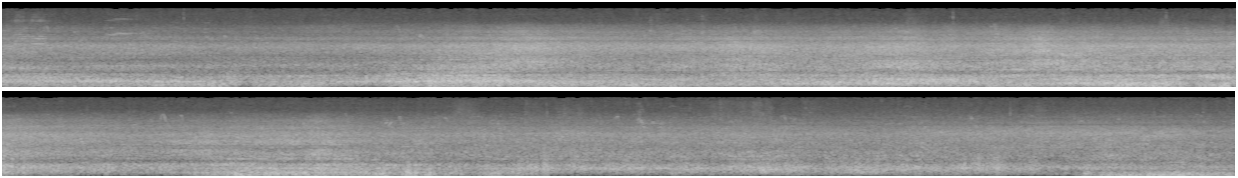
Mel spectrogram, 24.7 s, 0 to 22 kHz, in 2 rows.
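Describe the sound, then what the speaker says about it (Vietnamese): A Vietnam Airlines Airbus A320neo departs Tan Son Nhat airport with a sustained, broad engine roar that swells and eases slightly over about 25 seconds, heard from some distance without speech. "Và chiếc máy bay được lệnh khởi hành rời khỏi sân bay."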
